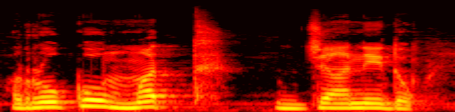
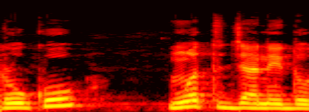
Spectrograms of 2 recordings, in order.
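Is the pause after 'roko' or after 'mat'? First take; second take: after mat; after roko. First: There is a pause right after 'mat'. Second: There is a pause right after 'roko'.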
